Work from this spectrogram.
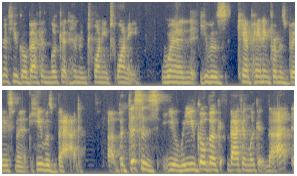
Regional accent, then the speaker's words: United States; It is uncomfortable as an American.

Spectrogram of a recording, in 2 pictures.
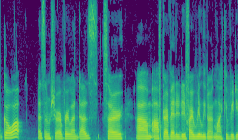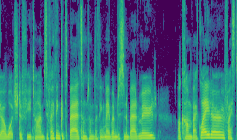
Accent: Sydney, New South Wales, Australia; I grew up in Sydney with my family, as you do sometimes.

